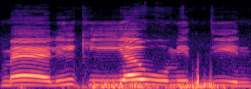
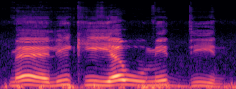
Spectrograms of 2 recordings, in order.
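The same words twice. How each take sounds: First: The k is followed by a long ee. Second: The k is followed by a short i. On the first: The speaker calls it wrong. "بيزود الكسرة فيتولد عنها ياء" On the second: The speaker calls it right. "لازم تكسر الكاف"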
